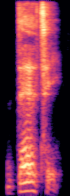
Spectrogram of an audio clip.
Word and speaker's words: dirty: When we've got I and R, and there is another consonant after that, we pronounce that I as a long air. So how would you say this word? Dirty.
